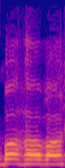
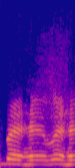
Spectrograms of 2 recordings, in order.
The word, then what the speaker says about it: बहवः: सोमदत्तिस्तथैव च अन्ये च बहवः शूरा मदर्थे। रुकिए। बहवः वहवह विसर्ग का उच्चारण ठीक करिए। बहवह नहीं होता, वहवह। बहवह वहवह बहवह। ह का उच्चारण कंठ से करिए। ह का उच्चारण बहवह।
